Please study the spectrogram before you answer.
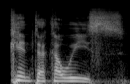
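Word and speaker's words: Khentkawes: civilizations the name of this queen now is Kent kawis the third it is spelled k h e n t a k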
